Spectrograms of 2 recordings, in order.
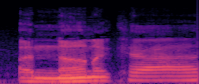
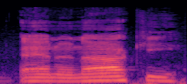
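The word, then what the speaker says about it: Anunnaki: that there race of gods known as the Anoni is that it is that right is that what it how you say it anunaki anunaki sorry that's what George El sucos told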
